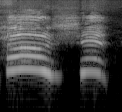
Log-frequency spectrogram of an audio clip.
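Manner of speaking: high, loud shriek of laughter on the words; real laughing outburst; laughing exclamation. Real, not acted. Laughing out loud at the absurd movie scene.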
